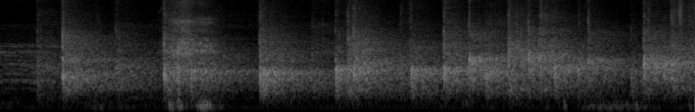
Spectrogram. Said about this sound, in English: Yes, if you're clapping, clap.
